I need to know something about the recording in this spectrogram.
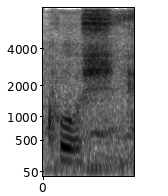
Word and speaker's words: Cush: where I grew up, the indigenous language way of pronouncing my real name is Cush. So Cush as in Cush or like Cush?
